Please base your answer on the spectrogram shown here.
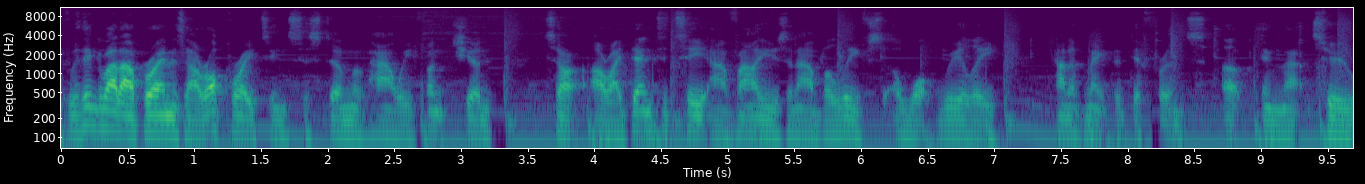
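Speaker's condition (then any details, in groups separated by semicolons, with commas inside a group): No condition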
